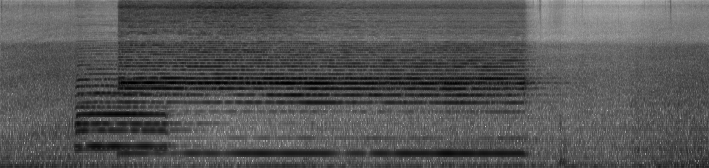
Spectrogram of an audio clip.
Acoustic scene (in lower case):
street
